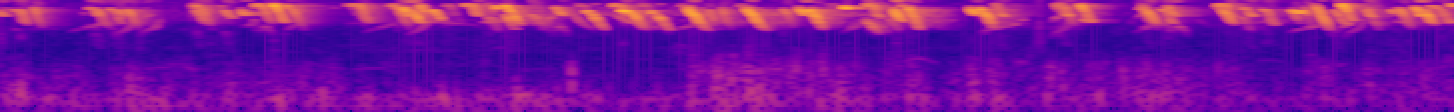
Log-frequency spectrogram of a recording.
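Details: Saffron finches gathered at a feeder make a steady, dense twitter of high, clipped chirps, many birds calling together above a low background murmur.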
